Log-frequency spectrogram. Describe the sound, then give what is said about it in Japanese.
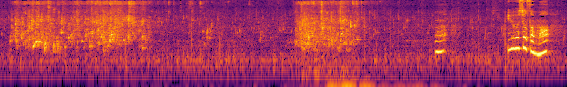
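Water is poured over someone's body in a bath, heard as two soft, splashing pours separated by a quiet pause, followed by a brief voice toward the end. “お体お流しします。”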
